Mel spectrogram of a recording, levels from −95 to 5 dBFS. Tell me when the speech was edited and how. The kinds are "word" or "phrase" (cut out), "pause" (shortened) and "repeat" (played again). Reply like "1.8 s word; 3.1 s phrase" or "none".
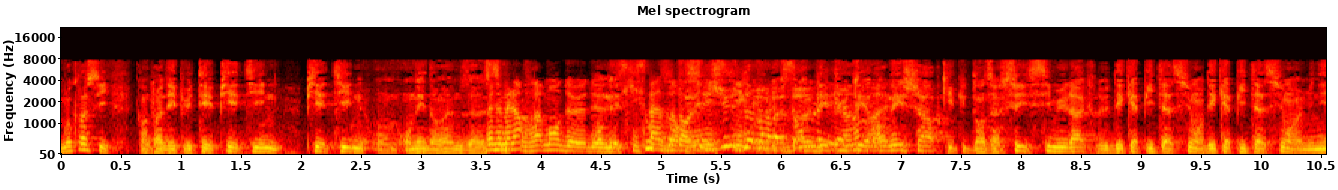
2.0 s pause; 3.8 s phrase; 5.1 s word; 7.5 s word; 9.5 s repeat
